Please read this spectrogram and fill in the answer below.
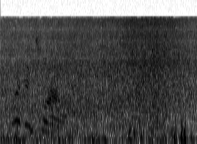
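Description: Surf washing onto a sandy beach, a steady hiss, with wind buffeting the phone's microphone in low, uneven rumbles.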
